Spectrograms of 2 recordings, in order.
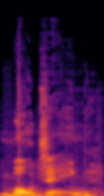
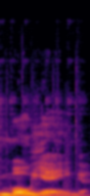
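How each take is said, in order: First: It is said the common English way. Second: It is said the Swedish way. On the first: "as most of us call it" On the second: "is actually technically pronounced"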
